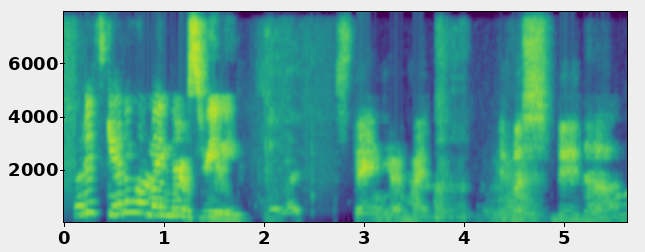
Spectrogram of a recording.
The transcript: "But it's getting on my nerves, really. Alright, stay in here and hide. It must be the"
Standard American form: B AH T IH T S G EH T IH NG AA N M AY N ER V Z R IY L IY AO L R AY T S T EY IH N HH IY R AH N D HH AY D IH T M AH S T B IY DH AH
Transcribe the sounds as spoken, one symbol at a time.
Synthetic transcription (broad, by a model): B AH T IH T S G EH T IH NG AA N M AY N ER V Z R IY L IY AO R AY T S T EY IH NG HH IY R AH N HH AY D IH T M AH S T B IY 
